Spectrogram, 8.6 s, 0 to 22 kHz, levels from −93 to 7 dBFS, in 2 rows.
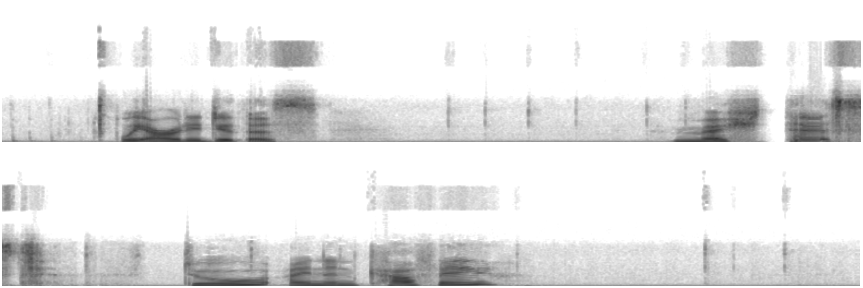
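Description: A packet arriving late emptied the jitter buffer at 3.49 to 3.54 s, causing a short stall from a late packet: the receiver held the last sound for about 16 ms, then resumed where it left off, so nothing is lost but the sound briefly hangs with a faint buzz. Two bursts of packet loss follow. At 3.81 to 3.96 s roughly 120 ms of audio never arrived; the concealed continuation fades and leaves about 80 ms of near-silence before playback jumps ahead. At 4.05 to 4.13 s about 60 ms is lost the same way, as a short held buzz or hiss. Overlapping these, a call bitrate drop runs from 3.93 to 6.17 s. The bandwidth estimate collapsed and the encoder coded far more coarsely, consistent with a fall from 32 to 8 kbps, bottoming out for about a second. The sound turns rough and watery, and its top end is cut from 20 kHz down to 8 kHz, giving a muffled tone until quality recovers.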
